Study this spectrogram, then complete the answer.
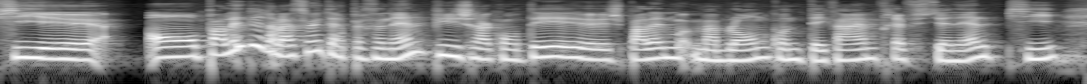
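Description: Over a silent background in a very clean recording, a woman talks very fast at a medium pitch with ordinary pitch variation. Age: 20s. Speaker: podcast co-host. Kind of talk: quiz questions; casual chat.

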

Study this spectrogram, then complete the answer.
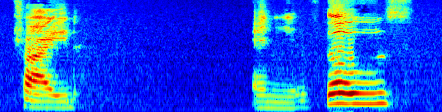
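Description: A woman at medium pitch talks very slowly with lively intonation over noticeable background noise. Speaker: listener asking questions. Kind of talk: listener question message. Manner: halting, many fillers.

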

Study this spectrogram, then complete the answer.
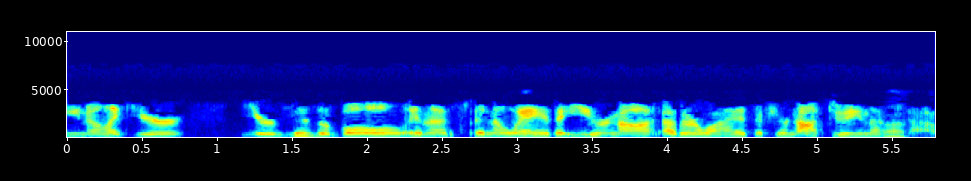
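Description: A woman talks at a moderate pace with a fairly low pitch and fairly even intonation. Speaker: artist and curator. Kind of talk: casual chat.

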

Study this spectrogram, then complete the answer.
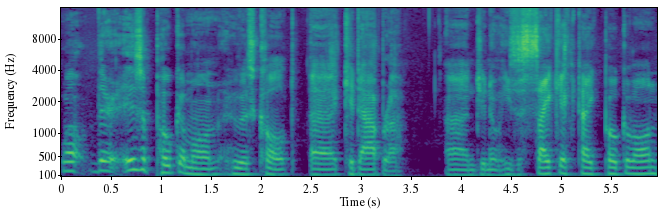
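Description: With a Northern Irish accent, the speaker talks at a fairly quick pace in a dark, mellow tone on a very clean recording with a silent background. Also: man. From Northern Ireland. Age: 30s. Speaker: podcast host. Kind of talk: casual chat.

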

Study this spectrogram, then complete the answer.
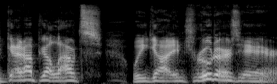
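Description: Using a put-on character voice, a man speaks raspy and at a fairly high pitch, with lively intonation and a fairly slow pace. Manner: bossy, shouting orders.

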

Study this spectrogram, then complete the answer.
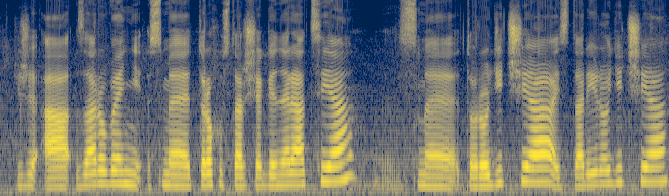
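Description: On a very clean recording with a silent background, a woman speaks at a medium pitch. She talks at a fairly slow pace with ordinary pitch variation. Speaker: activist parent. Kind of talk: interview. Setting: outdoors. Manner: halting.

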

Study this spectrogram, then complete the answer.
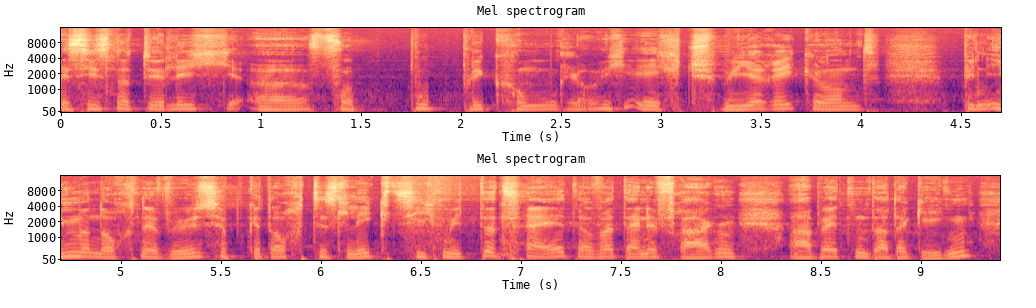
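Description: Noticeable background noise sits behind a man with a fairly high pitch. He keeps a moderate pace, very even loudness and fairly even intonation. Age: 40s. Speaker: airline pilot, audience volunteer. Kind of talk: live stage interview. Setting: stage with audience.

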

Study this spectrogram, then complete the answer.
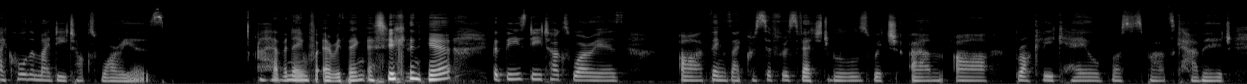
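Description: A woman with a South African accent speaks at a moderate pace and medium pitch, her pitch varying in an ordinary way while her loudness swings widely, captured in a very clean recording with a silent background and a dry, close sound with no echo. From South Africa, Greek Italian family. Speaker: nutritional therapist. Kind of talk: interview conversation.

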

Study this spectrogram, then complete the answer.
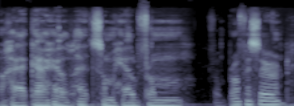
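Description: A man with a West African accent speaks in a bright, sharp tone with fairly even intonation. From Mali, West Africa. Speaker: college alum, junior system administrator.

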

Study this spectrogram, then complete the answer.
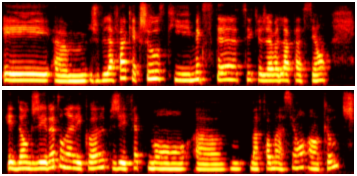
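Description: A woman with an Ontario accent, a dark, mellow tone, fairly high pitch, fairly even intonation and a very slow pace. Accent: Franco-Ontarian. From northern Ontario, near Sudbury. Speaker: life coach. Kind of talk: casual chat. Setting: video call.

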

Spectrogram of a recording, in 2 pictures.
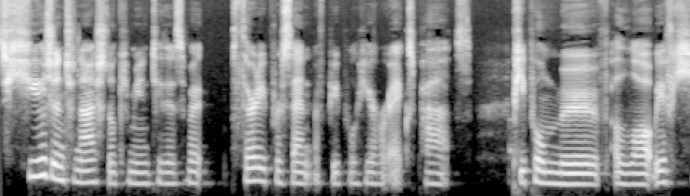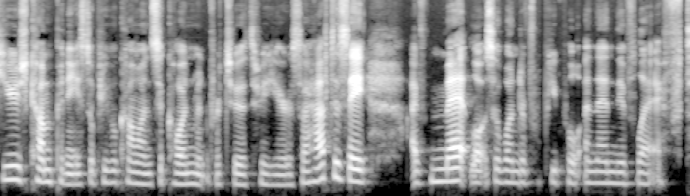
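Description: Speaking fairly quickly in a Glasgow accent, a woman with a very deep, low pitch and ordinary pitch variation is heard on a very clean recording with a silent background. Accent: Scottish (Glasgow). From Scotland, Glasgow. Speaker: life coach. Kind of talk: interview.

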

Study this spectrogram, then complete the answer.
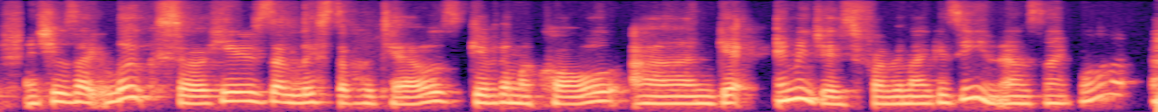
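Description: A woman's medium-pitched voice at a very fast pace with hardly any pauses, over noticeable background noise. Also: ordinary pitch variation. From Spain (Mallorca), Scottish mother. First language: Spanish. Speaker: writer. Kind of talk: casual interview chat.

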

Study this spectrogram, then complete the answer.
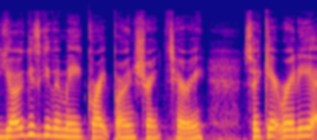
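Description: A woman with an Australian accent, medium in pitch, at a moderate pace with ordinary pitch variation. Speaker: podcast co-host. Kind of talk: casual chat reviewing TV episodes.

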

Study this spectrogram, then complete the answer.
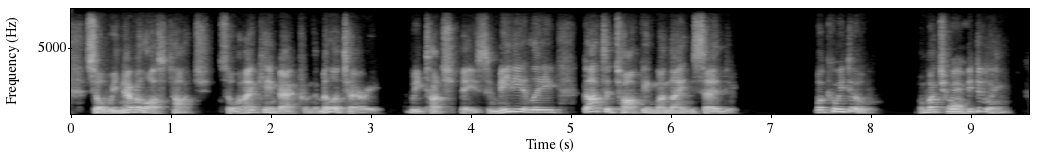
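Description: A man with an American accent and vocal fry talks at a fairly quick pace in a fairly high voice, with very wide pitch swings. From Buffalo, New York (East Side). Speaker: musical theater actor and singer. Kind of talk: interview.

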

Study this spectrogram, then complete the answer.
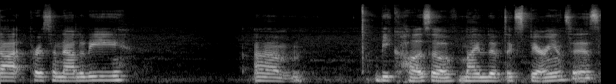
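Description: Noticeable background noise sits behind a woman's fairly low-pitched voice. She talks at a moderate pace with fairly even intonation. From Laredo, Texas and Guadalajara, Mexico. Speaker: content creator and podcaster. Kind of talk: casual chat.

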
